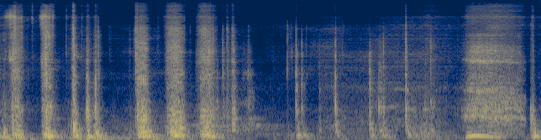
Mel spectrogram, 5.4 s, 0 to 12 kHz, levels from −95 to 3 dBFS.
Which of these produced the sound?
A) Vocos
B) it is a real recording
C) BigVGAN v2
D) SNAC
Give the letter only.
D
